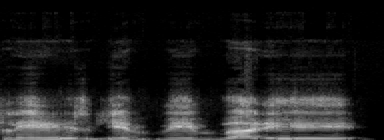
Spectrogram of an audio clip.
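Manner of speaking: high-pitched begging through sobs. A player's character falls to their knees asking someone for money, sobbing plea. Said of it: "fall to my knees sobbing and say".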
